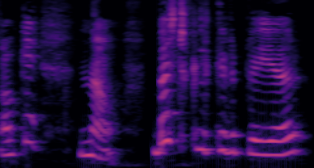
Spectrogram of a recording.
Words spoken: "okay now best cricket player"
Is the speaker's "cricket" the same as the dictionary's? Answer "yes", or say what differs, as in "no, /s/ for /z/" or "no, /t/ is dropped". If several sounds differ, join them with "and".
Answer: no, /ɹ/ is dropped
